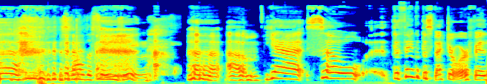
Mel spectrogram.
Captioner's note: laughs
